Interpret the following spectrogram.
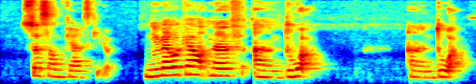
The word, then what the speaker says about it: doigt: Numéro 49, un doigt. Un doigt. So we don't pronounce the G or T. It's only doigt. D-O-I. That's all we pronounce.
